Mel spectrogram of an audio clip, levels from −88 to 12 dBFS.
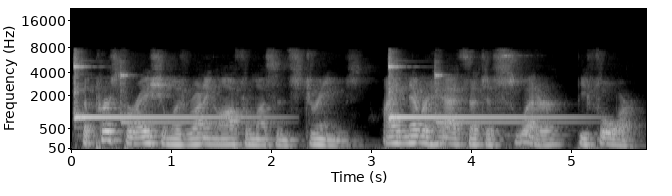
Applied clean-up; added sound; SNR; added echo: none; Doorbell; -2 dB; reverberation time 0.5 s.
